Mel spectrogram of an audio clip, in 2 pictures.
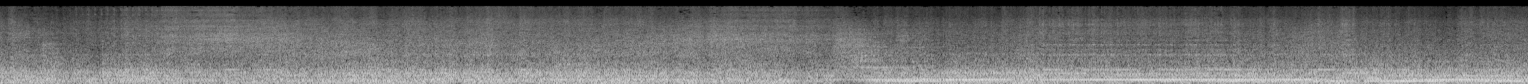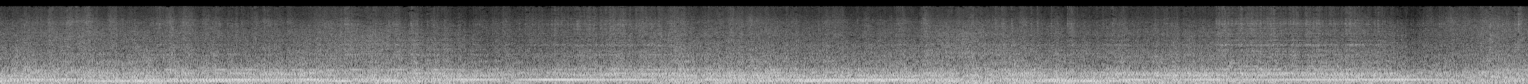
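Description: Roller polishing machine for cutlery running steadily as forks clamped in a jig are worked against its rollers. A low hum comes in about eight seconds in and shifts back and forth between two pitches.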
